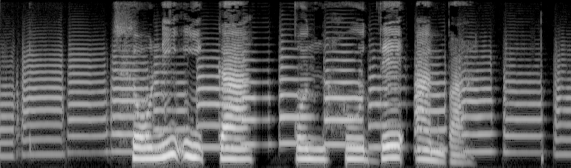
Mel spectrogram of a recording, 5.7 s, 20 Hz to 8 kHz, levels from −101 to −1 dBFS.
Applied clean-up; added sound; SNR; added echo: neural mask model RNNoise.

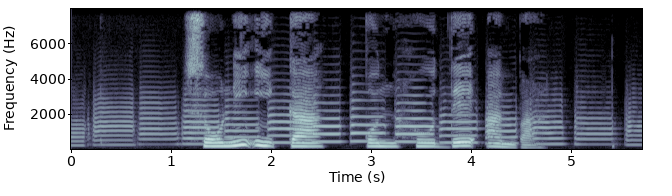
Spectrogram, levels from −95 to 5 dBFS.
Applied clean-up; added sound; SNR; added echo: none; Trumpet; 7 dB; none.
